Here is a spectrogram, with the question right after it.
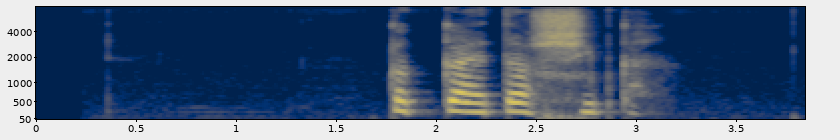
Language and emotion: Russian, angry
